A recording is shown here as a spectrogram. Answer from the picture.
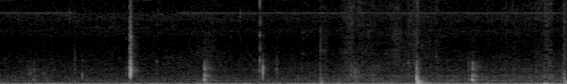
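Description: Faint, scattered light clicks of metal tweezers against a smartphone's small internal parts and frame, about five in four seconds, over a low steady hum.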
